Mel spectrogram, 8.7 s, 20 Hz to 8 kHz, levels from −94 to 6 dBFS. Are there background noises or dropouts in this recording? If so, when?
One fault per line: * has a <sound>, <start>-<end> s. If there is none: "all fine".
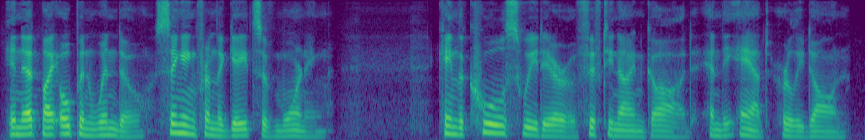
all fine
